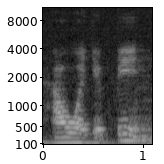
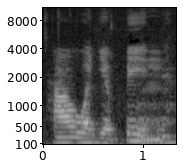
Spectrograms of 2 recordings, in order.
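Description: Both takes have the same delivery.

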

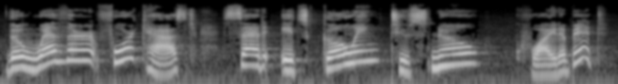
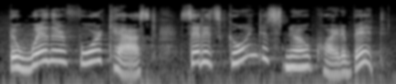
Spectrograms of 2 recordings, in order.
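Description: First: The sentence is spoken at a slower pace. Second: The sentence is spoken at a faster pace.

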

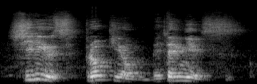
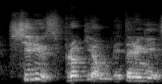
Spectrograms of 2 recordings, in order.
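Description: First: It is said at a normal speed. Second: It is said faster.

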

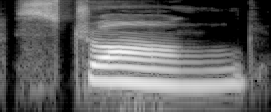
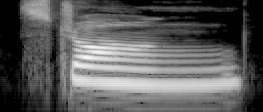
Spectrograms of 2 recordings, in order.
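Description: The two takes are said the same way.

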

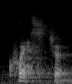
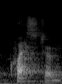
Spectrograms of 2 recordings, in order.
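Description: First: The word begins with a clear kw sound. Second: The same.

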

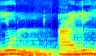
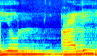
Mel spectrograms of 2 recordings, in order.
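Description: No difference in how they are said.

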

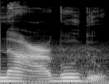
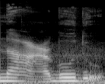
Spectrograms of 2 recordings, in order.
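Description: No difference in how they are said.

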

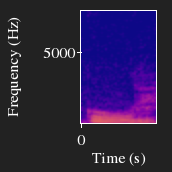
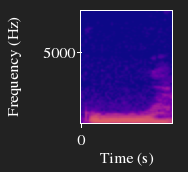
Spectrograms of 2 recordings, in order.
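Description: First: The word is said with a low tone. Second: The word is said with a mid tone.

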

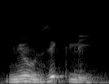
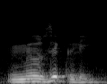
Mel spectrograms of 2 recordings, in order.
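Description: Both takes have the same delivery.

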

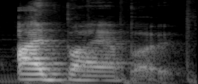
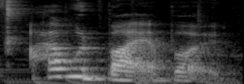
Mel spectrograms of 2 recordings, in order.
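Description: First: I would is contracted to one syllable, I'd. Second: I would is said as two full words.

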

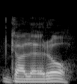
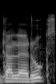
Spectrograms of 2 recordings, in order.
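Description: First: The word ends in a vowel, no x sound. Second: The word ends with an audible x sound. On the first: The speaker calls it right. "To będzie Galero" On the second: The speaker calls it wrong. "to nie będzie Galerux, bo tam nie ma już później L"

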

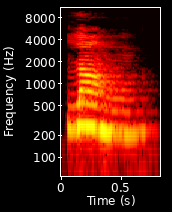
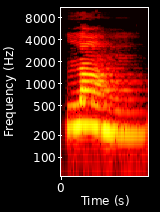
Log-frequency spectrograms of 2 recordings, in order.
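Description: Both takes have the same delivery.

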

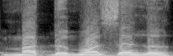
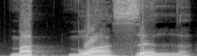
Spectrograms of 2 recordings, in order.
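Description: First: The word is spoken with five full syllables. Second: The word is reduced to three syllables. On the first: "mademoiselle 5 syllab" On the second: "còn lại 3 mademoiselle"

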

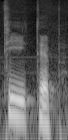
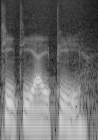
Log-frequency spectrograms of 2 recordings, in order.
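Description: First: The acronym is said as one short word. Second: The acronym is spelled out letter by letter. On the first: This is how Americans say it. The speaker calls it right. "remember to pronounce it TTIP" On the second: This is how the speaker's own community would say it. The speaker calls it wrong. "not as we would pronounce it"

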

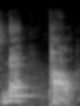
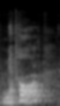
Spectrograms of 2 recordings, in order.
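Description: First: It is said the local, non-English way. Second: It is said with an English accent. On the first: The speaker calls it right. "you're saying it wrong, it's Nepal" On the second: The speaker calls it wrong. "as I was saying previously in my English accent"

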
